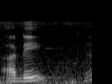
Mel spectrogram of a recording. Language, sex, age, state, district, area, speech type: Assamese, male, 18-30, Assam, Goalpara, urban, spontaneous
